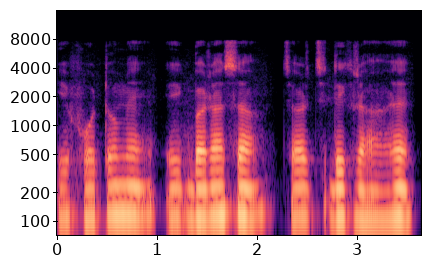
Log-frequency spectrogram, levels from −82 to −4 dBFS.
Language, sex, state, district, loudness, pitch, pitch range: Hindi, male, Arunachal Pradesh, Lower Dibang Valley, -19 LUFS, 110 Hz, 110-115 Hz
